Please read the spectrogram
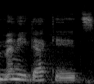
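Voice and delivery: ordinary talk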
